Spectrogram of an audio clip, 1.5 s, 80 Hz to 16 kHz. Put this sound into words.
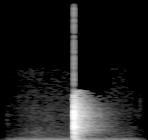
12. Golpe Palo (4)
Golpe, Madrazo, Palo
